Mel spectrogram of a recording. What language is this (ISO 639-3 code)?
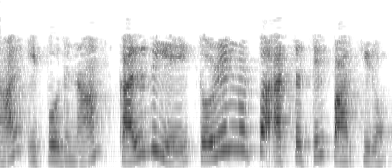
tam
